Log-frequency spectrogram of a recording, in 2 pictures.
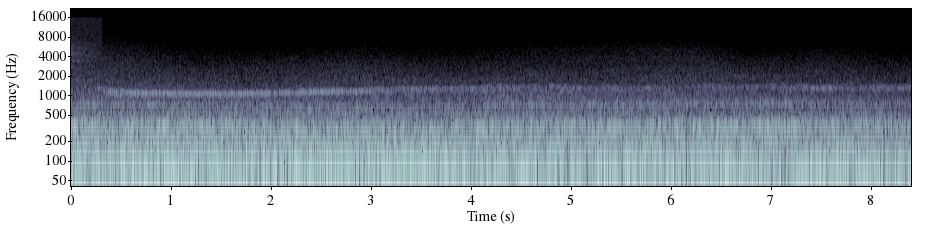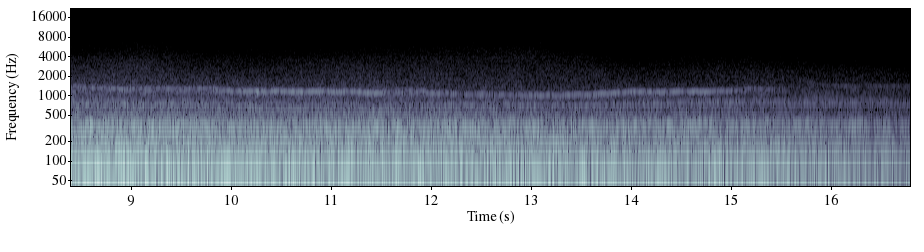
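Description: A steady low rumbling drone with a thin whining tone that drifts slowly up and down, fading out gradually over the last few seconds.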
